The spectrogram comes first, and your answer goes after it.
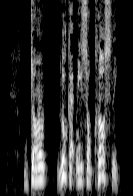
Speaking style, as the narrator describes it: he said sharply

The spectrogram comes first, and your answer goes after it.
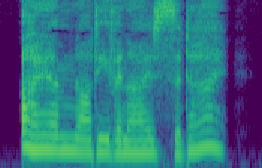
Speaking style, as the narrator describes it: she said breathlessly

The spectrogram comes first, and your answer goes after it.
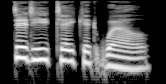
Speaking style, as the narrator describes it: Nynaeve repeated flatly

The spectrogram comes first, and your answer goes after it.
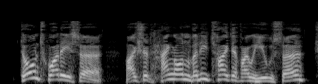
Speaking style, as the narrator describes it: shouted Carrot above the rising wind

